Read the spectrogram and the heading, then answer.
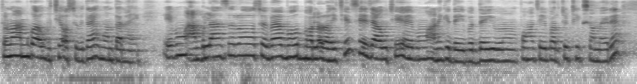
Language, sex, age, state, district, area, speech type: Odia, female, 30-45, Odisha, Bhadrak, rural, spontaneous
